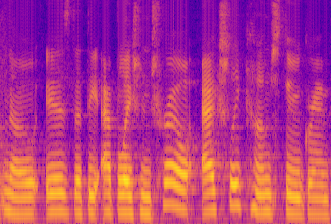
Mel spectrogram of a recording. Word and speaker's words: Appalachian: What some of you may know and may not know is that the Appalachian Trail actually comes through Graham County.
